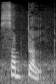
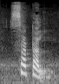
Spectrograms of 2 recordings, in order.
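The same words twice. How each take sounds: First: Subtle as SUB-tul, b sounded; wrong pronunciation. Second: Subtle as SUT-ul, silent b; correct pronunciation. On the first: Teacher showing the mistake in subtle, sounded b. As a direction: pronounce the b in subtle. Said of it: "not subtle". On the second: Teacher modelling subtle for learners, silent b. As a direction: leave the b out of subtle. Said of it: "this should be pronounced subtle". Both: Shown as a demonstration.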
